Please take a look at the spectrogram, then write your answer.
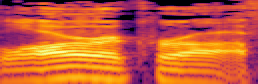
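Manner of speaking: poorly faked American accent. Mocking an actor's bad American accent in a film: imitating Daniel Craig's bad American accent. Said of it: "it's so fucking bad".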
